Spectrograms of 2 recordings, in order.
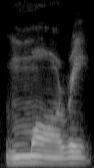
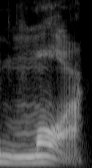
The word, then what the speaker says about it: Moore: As a typical Yoruba boy, I would call that Mori because 2 O's, right? But the stunning discovery is that it's actually Moore.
